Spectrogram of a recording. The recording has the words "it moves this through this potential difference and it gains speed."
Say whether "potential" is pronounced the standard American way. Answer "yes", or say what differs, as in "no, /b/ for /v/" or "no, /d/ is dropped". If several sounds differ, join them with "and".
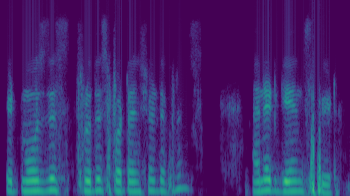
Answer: yes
